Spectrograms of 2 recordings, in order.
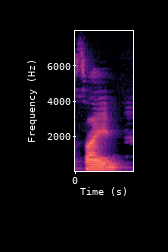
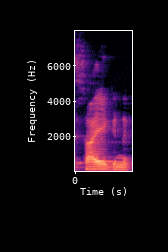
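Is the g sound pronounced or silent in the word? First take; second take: silent; pronounced. First: No g sound is pronounced before the n. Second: A g sound is pronounced before the n. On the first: The speaker calls it right. "Direct बोलते हैं केवल साइन" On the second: The speaker calls it wrong. "साइग्न इस तरीके से नहीं बोलते हैं"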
